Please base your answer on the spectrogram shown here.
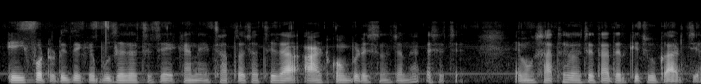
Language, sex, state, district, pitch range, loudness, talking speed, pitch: Bengali, male, Tripura, West Tripura, 95-100 Hz, -26 LUFS, 160 wpm, 95 Hz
